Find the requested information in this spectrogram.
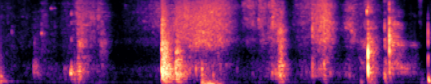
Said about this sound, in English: sorry, I was getting changed. I don't know if that like rustling is really annoying.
